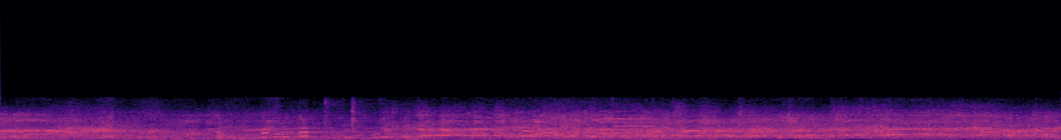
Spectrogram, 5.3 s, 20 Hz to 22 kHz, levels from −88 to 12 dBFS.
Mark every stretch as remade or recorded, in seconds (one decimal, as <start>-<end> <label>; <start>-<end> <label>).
0.0-2.3 remade; 2.3-3.5 recorded; 3.5-5.3 remade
